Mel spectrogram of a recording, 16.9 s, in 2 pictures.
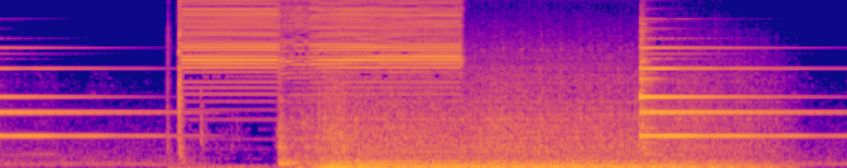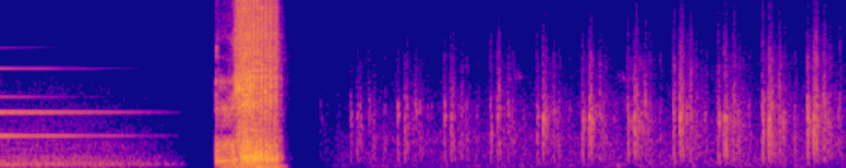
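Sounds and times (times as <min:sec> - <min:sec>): harsh buzzing electronic tone: 0:01.7 - 0:04.7
low rumble: 0:02.9 - 0:08.1
bell-like chime: 0:06.4 - 0:10.2.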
